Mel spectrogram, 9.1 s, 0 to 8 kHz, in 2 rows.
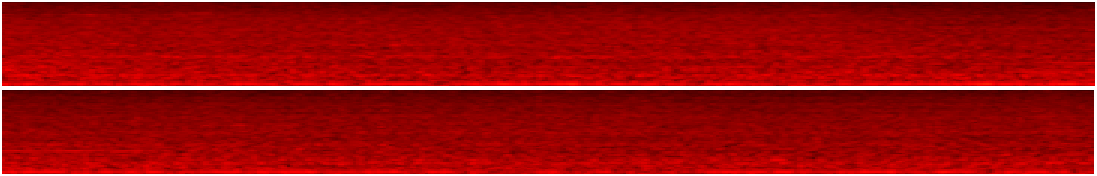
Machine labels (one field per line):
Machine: fan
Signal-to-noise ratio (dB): 0 dB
